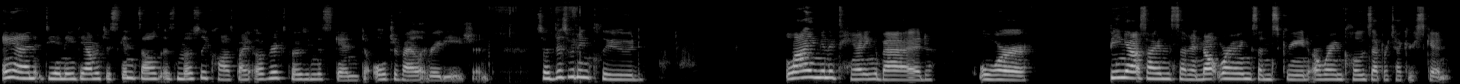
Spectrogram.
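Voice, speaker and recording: A young woman talks through her class slides with a stuffy, congested voice. Her fairly high voice has a gravelly fry underneath as she reads steadily through lists of facts. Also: moderate pace, a little mellow. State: congested from a sinus infection. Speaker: student presenter. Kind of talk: informational class presentation over slides.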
